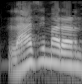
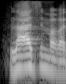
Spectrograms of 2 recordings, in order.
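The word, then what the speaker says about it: lazima: 이 단어는 예외적으로 뒤에서 두 번째 음절이 아닌 뒤에서 세 번째 음절 라의 강세가 옵니다. 그래서 라지마가 됩니다. 라지마가 아니고 라지마로 발음해야 됩니다.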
